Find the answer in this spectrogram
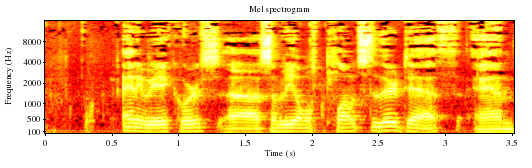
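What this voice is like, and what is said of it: Usual voice. Nothing is said of it.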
